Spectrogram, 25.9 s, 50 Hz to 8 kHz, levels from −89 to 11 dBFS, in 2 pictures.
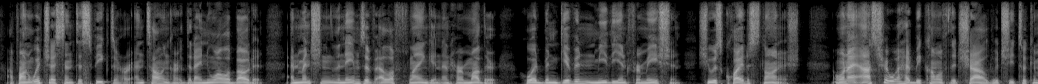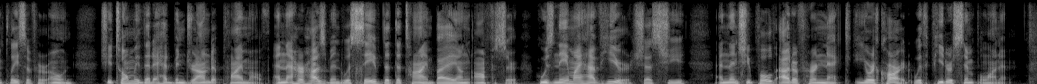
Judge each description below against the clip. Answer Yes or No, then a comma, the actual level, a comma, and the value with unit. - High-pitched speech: No, low, 120 Hz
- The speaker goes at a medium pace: No, fast, 235 wpm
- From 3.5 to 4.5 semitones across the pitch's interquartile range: Yes, average, 4.1 semitones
